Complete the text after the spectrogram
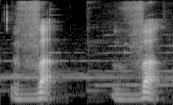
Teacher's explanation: English वाले V का sound व का नाम होता है labiodental fricative, यानी कि इसको प्रोनाउंस करने के लिए आपके दांत आपके होठ से टच करने चाहिए और फिर आपको एक फोर्स्ड साउंड प्रोड्यूस करना चाहिए।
